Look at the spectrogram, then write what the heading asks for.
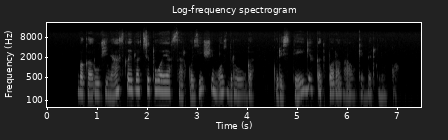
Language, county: Lithuanian, Klaipėda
